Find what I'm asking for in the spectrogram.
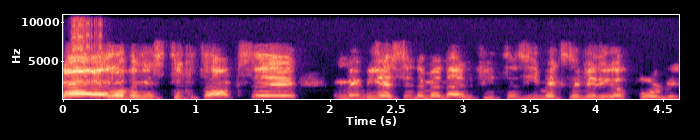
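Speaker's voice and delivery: high put-on Italian accent, male voice. Retelling a voice note from an Italian man who sent pizzas, in a put-on Italian accent. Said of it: "He's an Italian guy, so I got a voice note. He's like".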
